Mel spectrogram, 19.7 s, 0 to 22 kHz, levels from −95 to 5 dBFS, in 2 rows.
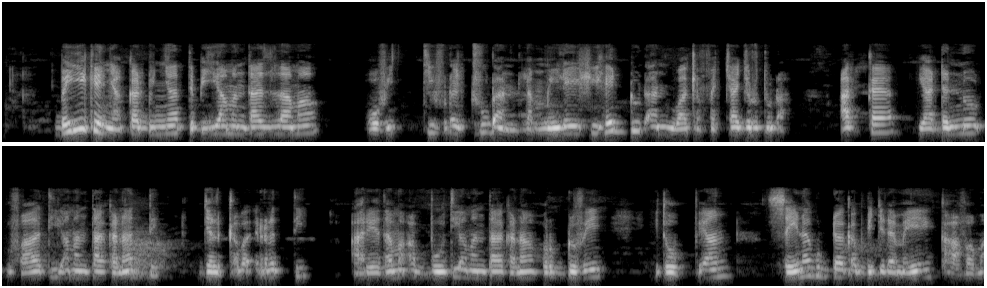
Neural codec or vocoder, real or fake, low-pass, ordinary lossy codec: vocoder, 24 kHz, 100 mel bands, Vocos; fake; 7.2 kHz; AAC, 48 kbps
